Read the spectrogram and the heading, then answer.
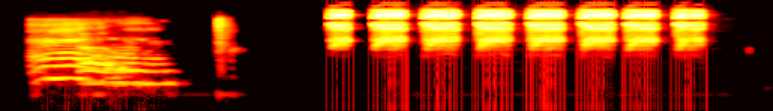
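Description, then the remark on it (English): A short burst of voice is followed by eight quick, evenly spaced duck quacks, loud, in a steady rhythm before the sound stops. “And of course, we would like to hear from a duck.”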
